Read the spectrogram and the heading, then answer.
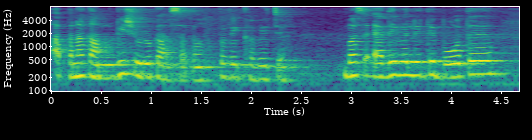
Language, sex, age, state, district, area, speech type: Punjabi, female, 30-45, Punjab, Jalandhar, urban, spontaneous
